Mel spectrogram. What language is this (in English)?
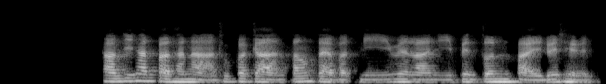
Thai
